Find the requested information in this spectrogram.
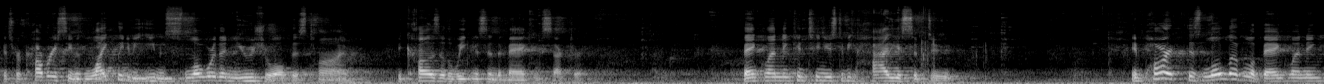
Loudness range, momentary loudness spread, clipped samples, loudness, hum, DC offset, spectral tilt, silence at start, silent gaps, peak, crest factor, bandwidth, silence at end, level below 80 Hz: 5 LU; 24 LU; under 0.1%; -20 LUFS; none; under 0.1%; -6.5 dB/octave; 0 s; none; -4 dBFS; 16 dB; 15.5 kHz; 0 s; -36 dBFS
